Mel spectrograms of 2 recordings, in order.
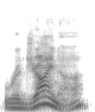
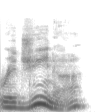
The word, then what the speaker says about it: Regina: city of Regina, pronounced like Carolina, not Regina, has Mhm.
